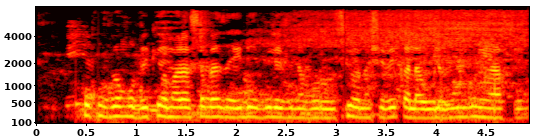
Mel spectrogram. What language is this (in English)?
Swahili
